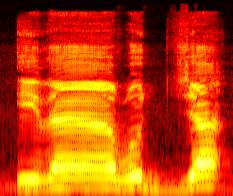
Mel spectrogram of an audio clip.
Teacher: را کو آپ نے موٹا پڑھنا ہے، اور جیم چونکہ مشدد ہے تو یہاں آپ نے اسے ذرا سختی کے ساتھ ملا کر پڑھنا ہے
